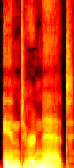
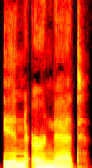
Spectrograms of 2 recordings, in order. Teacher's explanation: is internet we don't usually say internet instead we say inet the t- sound gets softer or disappears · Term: dropped sounds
